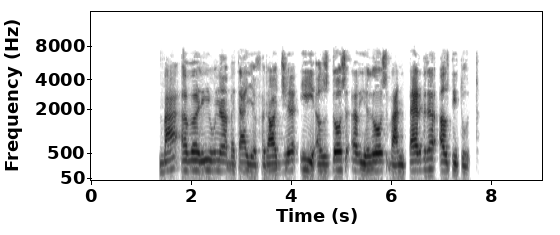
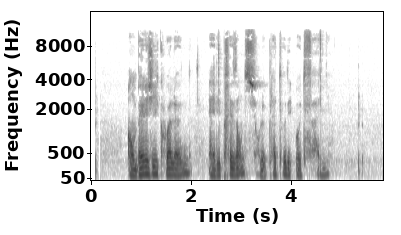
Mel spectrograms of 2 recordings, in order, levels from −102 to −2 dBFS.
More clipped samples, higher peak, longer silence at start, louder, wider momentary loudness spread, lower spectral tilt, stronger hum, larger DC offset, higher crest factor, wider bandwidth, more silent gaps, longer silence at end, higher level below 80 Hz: neither; first, -2 dBFS vs -18 dBFS; first, 1.35 s vs 0.75 s; first, -19 LUFS vs -36 LUFS; second, 10 LU vs 14 LU; second, -3.5 dB/octave vs -5.5 dB/octave; neither; neither; about the same, 18 dB vs 18 dB; second, 7.6 kHz vs 11.5 kHz; first, 6.30-6.35 s vs none; first, 1.5 s vs 1.1 s; second, -64 dBFS vs -58 dBFS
